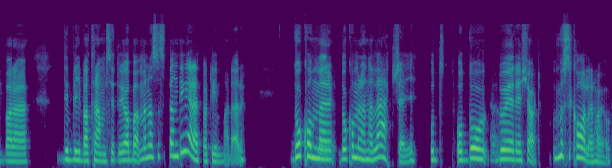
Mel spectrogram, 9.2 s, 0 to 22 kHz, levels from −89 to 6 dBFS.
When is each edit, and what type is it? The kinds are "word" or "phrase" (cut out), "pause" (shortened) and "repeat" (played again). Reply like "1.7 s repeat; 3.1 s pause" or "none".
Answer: none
